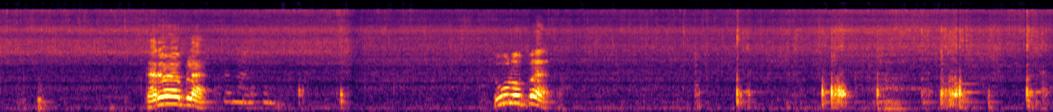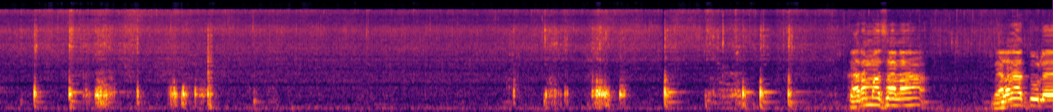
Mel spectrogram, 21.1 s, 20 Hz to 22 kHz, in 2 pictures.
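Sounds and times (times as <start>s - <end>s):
masala sizzling in oil: 0.0s - 21.0s
spoon scraping and clinking pan: 7.4s - 12.8s, 15.6s - 18.7s.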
